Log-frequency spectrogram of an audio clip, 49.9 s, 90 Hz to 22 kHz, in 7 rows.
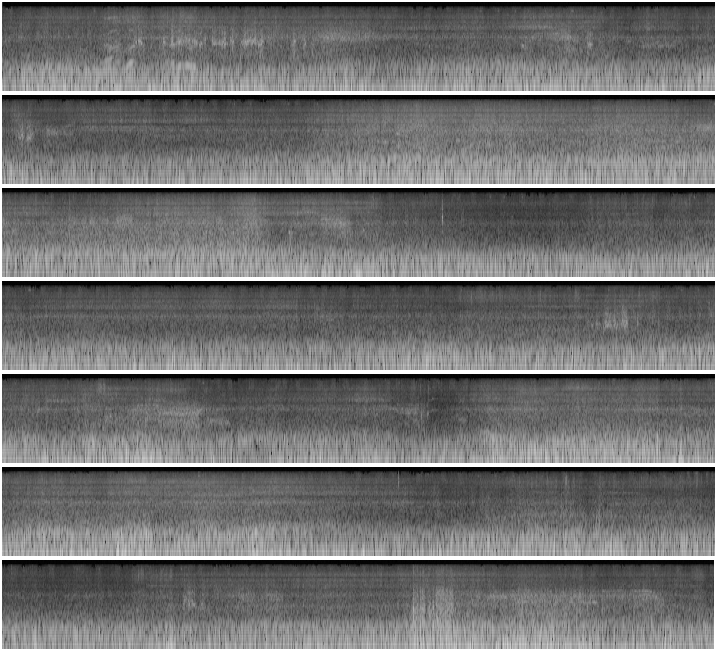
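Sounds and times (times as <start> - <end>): wind rushing over microphone: 0.0 - 49.9.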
